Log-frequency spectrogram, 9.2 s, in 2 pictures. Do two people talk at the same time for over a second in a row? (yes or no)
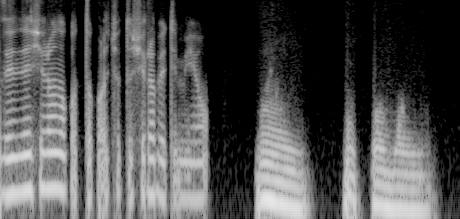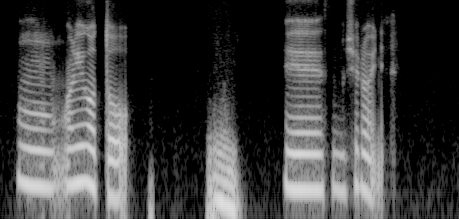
no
